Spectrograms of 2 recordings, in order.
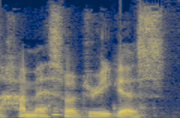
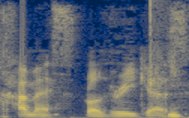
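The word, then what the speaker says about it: James Rodríguez: And Bryce, I'm glad you embraced the Spanish element there and went from calling him James to James Rodriguez. You got to drop off those Anglophile pronunciations and just get on. It's James Rodriguez.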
